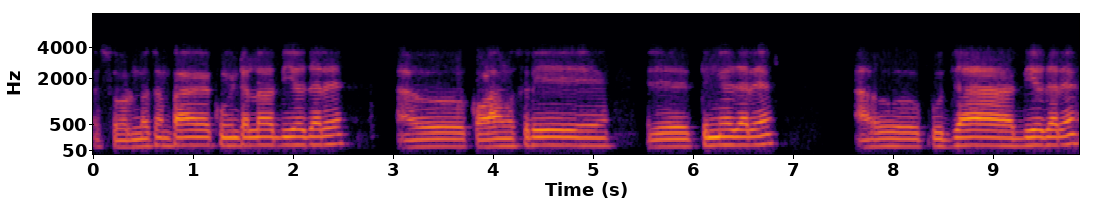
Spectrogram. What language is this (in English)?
Odia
